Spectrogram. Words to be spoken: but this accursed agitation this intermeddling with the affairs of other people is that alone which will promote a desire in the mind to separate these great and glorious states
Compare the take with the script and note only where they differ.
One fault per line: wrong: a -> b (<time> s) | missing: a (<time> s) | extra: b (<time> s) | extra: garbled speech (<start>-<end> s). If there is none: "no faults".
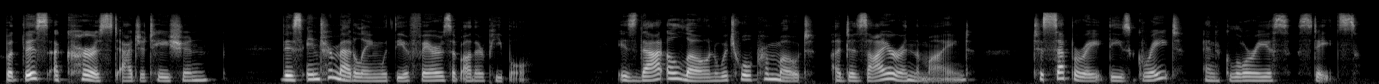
no faults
